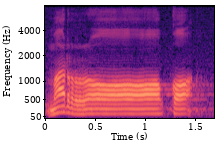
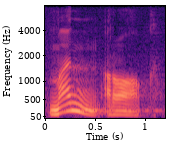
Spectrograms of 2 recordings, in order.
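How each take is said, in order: First: The n merges into r without a stop. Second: A brief stop separates man from rok. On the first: The meaning changes. The speaker calls it wrong. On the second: It means who is the healer. The speaker calls it right.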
